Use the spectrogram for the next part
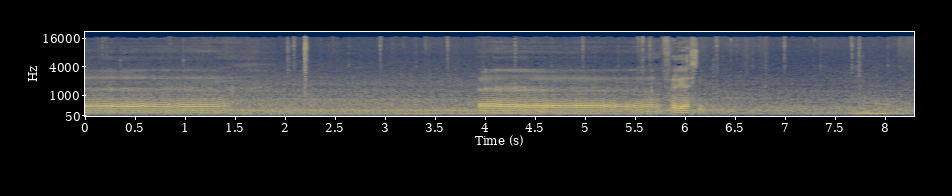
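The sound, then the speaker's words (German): A car engine with a broken exhaust drones as a rough, steady low rumble throughout, with a louder tonal surge partway through. A man speaks briefly, and a short clatter sounds near the end. It has just rained and the sun is coming out. “Der Auspuff ist immer noch kaputt, deswegen ist die Geräuschkulisse hier im Hintergrund immer noch ein bisschen, naja, aktiver.”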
